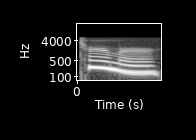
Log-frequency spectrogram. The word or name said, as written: termer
